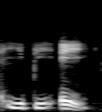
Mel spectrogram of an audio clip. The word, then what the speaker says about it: APA: Tulisannya APA, bacanya EPA.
